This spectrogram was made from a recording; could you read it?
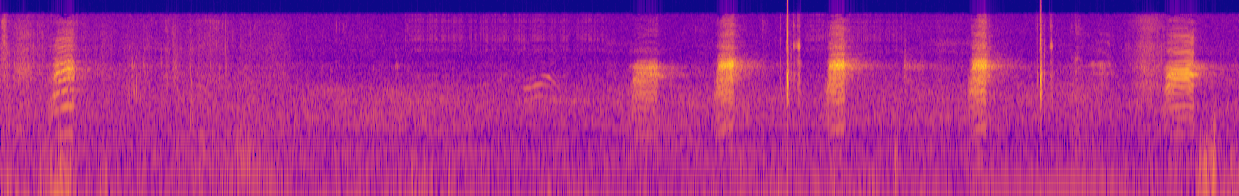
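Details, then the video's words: Ducks calling: a single harsh, nasal quack near the start, then a quiet stretch, followed by a run of about six loud, raspy quacks in short bursts over the last six seconds, over low steady background noise. "Sounds of animals - Ducks"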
